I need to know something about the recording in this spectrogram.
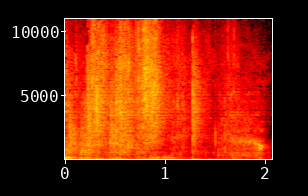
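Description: turning a paper page

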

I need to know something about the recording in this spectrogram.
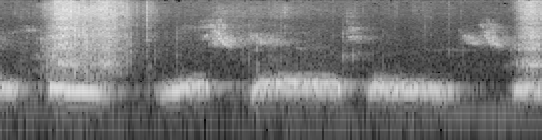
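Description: bird call

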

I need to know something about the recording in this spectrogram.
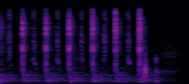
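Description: scissors snipping

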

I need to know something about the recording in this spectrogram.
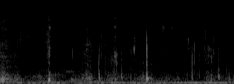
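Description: chewing and lip smacking

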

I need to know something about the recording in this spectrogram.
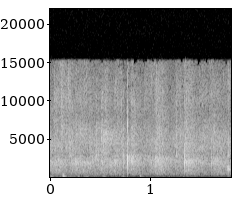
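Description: clapping

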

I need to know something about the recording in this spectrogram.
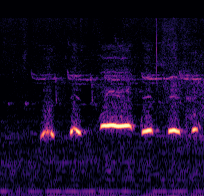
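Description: eerie whistling

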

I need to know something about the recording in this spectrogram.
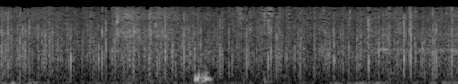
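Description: rain falling outdoors

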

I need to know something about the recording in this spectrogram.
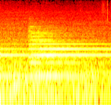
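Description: church bell ringing

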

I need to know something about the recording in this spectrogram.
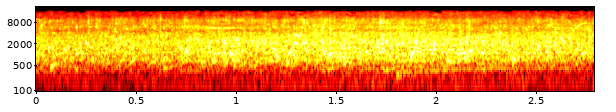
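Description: flowing river water

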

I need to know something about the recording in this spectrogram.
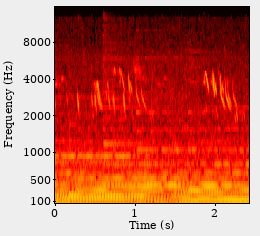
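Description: birds chirping

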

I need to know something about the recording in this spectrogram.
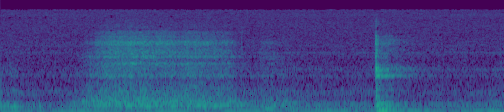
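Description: deep inhalation

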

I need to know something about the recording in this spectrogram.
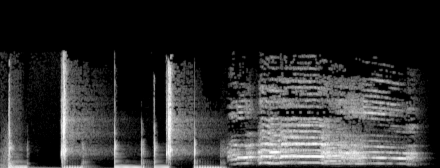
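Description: rooster crowing

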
